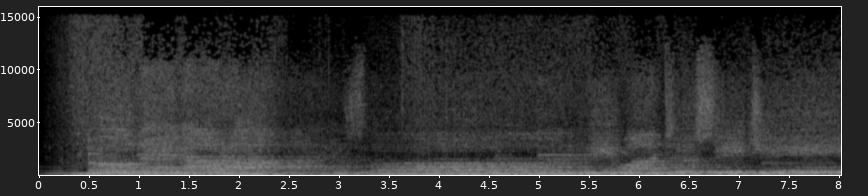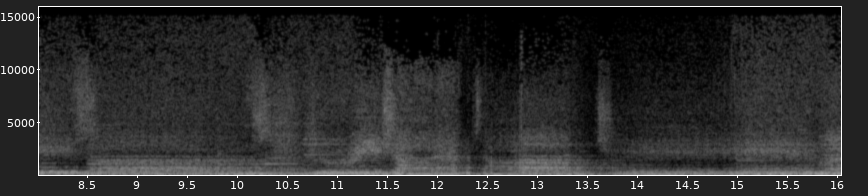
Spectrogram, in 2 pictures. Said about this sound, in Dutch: Ja, dat was in Kaapstad. We luisteren naar een mooie medley.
